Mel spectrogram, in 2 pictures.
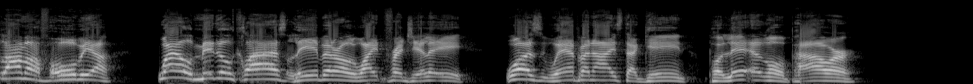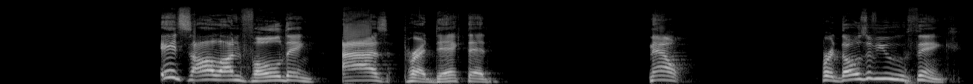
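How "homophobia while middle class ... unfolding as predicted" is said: put-on Israeli accent. Mocking a commentator's words: Israeli accent impression of E Fartlow. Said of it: "homegrown Israeli accent".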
